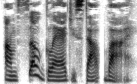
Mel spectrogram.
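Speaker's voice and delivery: ordinary delivery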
